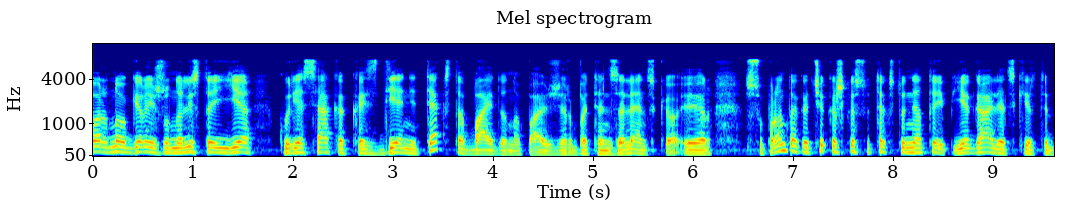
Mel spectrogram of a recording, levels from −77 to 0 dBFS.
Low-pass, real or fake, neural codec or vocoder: 7.2 kHz; real; none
